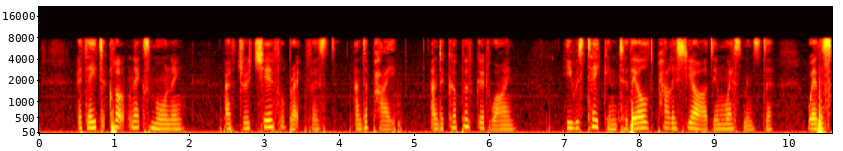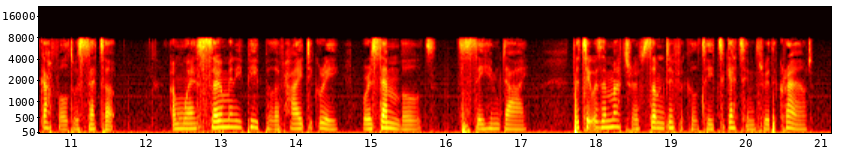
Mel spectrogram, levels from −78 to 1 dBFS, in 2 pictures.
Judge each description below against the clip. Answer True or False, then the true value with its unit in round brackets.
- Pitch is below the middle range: False (155 Hz)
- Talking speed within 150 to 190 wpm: True (175 wpm)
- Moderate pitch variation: True (4.2 semitones)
